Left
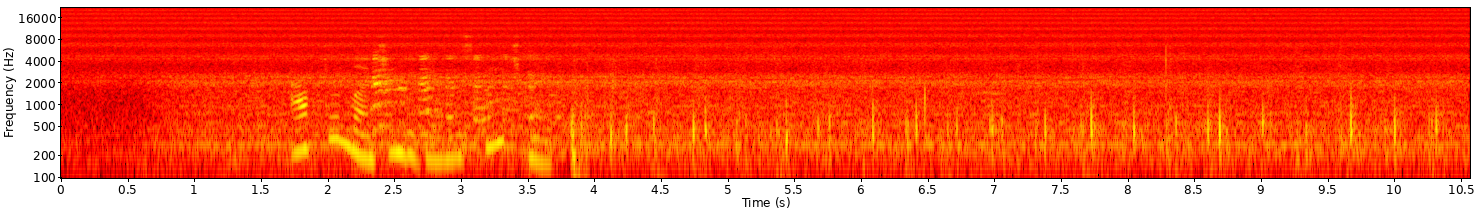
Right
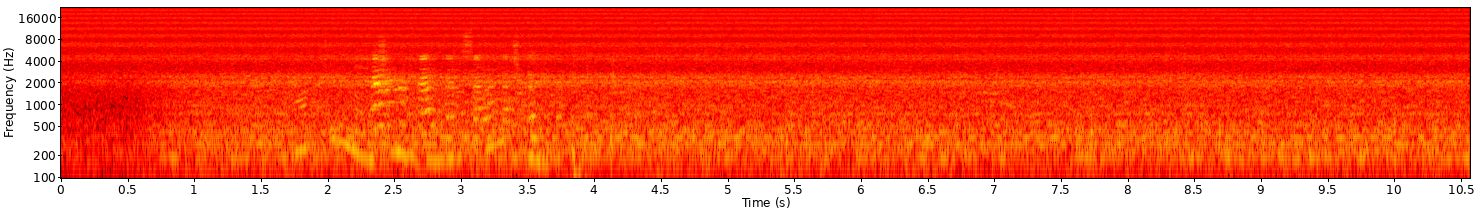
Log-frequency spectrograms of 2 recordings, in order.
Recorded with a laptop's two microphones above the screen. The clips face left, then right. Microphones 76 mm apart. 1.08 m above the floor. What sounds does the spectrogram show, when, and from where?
1.7 s a woman speaking: 55° left (ahead or behind)
3.8 s running footsteps: 50° left (ahead or behind); by 10.4 s 75° left (ahead or behind)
